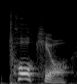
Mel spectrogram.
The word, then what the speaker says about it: Tokyo: It's the same deal with Tokyo, or should I say Tokyo, which in Japanese is 2 syllables, not 3.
